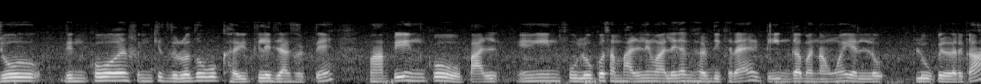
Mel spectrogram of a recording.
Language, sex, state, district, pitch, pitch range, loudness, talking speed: Hindi, male, Maharashtra, Gondia, 145 Hz, 135-165 Hz, -16 LUFS, 215 wpm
